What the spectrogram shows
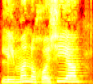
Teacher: नून साकिन के बाद हुर्फ़ हल्की में से ख्वा है, इसीलिए नून की आवाज़ को ज़ाहिर करके, नून साकिन की आवाज़ को ज़ाहिर करके बग़ैर गुन्ने के जल्द पढ़ेंगे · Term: इजहार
